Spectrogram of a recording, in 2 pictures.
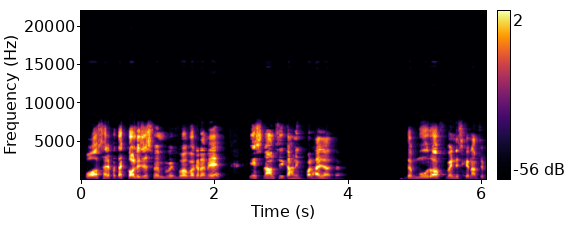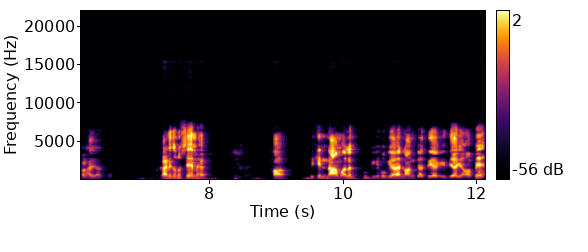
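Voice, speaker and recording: A male teacher giving a classroom lecture, asking the class questions, answering them himself, repeating key names and telling the students to keep quiet. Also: high voice, muffled recording. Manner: tells the class to keep quiet and pay attention.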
